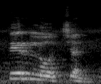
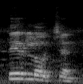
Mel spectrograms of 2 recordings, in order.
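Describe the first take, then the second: Both takes have the same delivery.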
